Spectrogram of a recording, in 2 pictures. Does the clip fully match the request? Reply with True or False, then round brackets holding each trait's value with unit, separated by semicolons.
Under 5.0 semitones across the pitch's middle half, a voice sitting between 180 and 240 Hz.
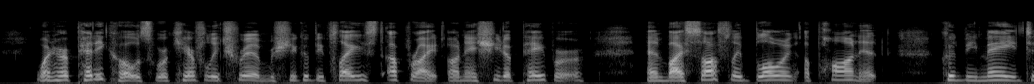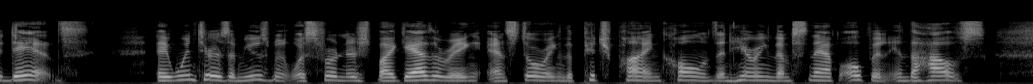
True (2.8 semitones; 185 Hz)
